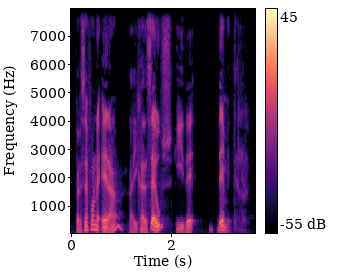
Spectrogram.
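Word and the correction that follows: Deméter: No, tiene el acento en otro lugar. Demeter.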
